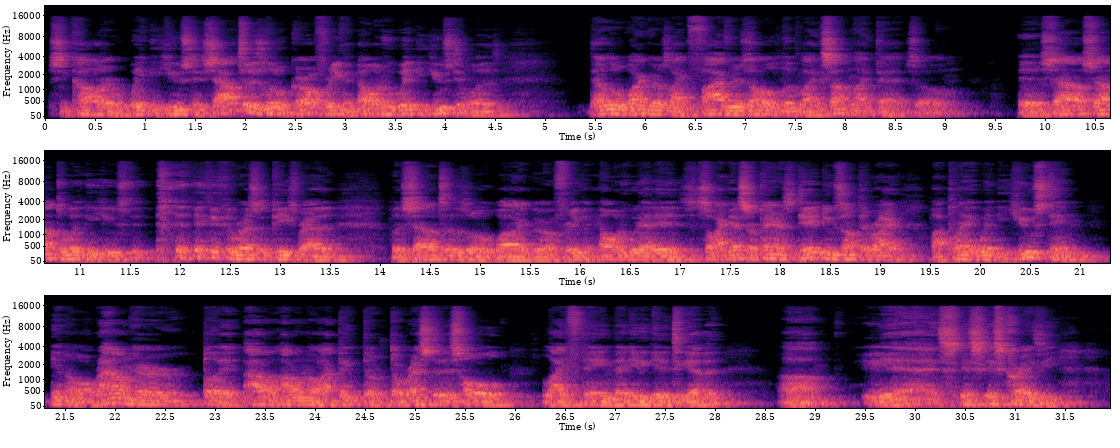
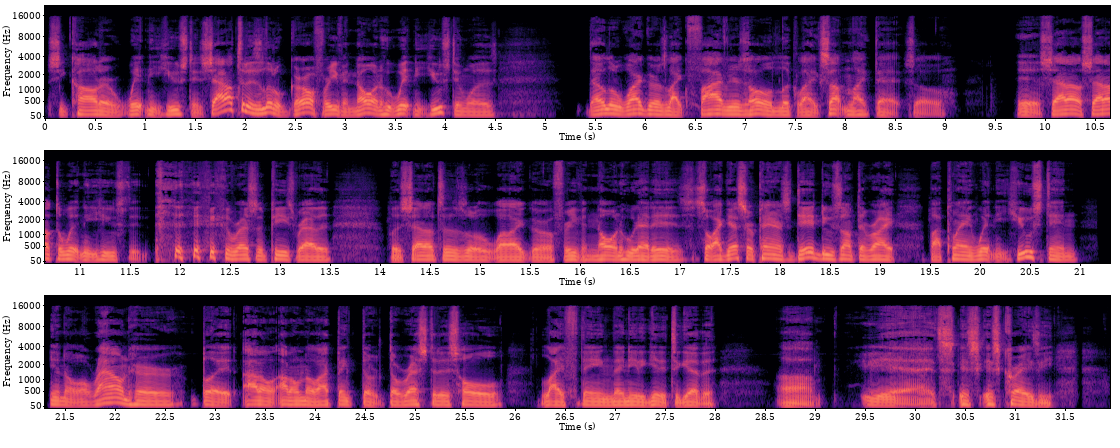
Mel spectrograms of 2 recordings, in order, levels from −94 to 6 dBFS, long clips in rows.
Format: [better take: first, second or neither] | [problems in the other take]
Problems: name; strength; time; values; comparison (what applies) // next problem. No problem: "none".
second | off-mic speech; far // room echo; noticeable; dies away in 0.6 s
